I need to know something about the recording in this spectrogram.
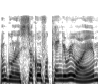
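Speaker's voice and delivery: fake, off-target South African accent. Imitating a friend's dad for laughs: bad South African accent. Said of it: "That's not how South Africans sound".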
